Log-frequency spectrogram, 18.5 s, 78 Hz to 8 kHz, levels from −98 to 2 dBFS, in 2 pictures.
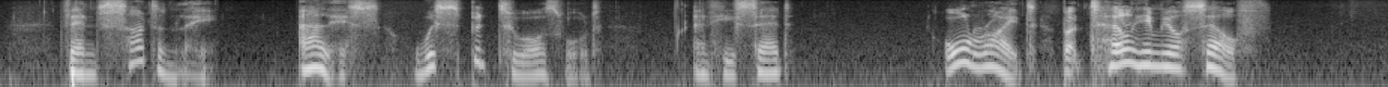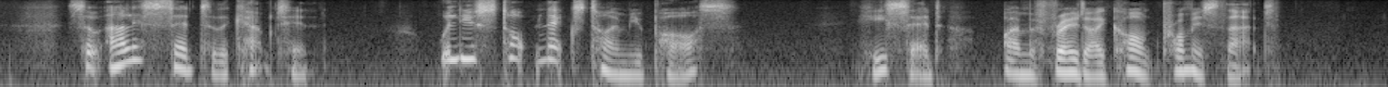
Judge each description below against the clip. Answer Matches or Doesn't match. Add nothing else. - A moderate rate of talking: Doesn't match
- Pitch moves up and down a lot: Matches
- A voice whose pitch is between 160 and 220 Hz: Matches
